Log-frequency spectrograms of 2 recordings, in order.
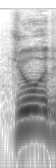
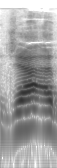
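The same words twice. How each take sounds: First: The word is said with an 'o' vowel. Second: The word is said with an 'a' vowel. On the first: The speaker calls it wrong. "همه چی رو بر وزن جغد تلفظ میکنه" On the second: The speaker calls it right. "مشکل بیسوادیش که جعد رو"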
